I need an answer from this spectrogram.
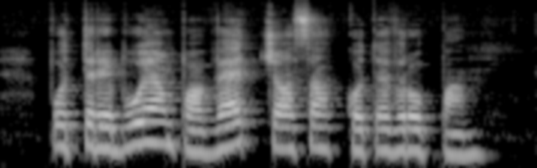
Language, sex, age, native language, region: Slovenian, female, 30-49, Slovenian, Drava region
